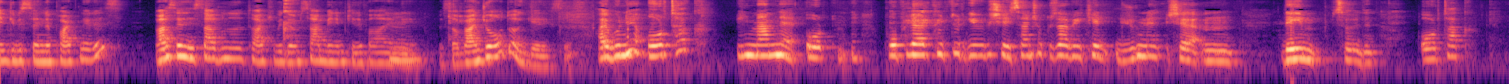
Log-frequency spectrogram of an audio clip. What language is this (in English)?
Turkish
